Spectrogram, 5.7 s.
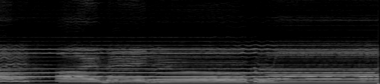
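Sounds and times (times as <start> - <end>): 
tenor singing barbershop tags: 0.1 - 5.5.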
